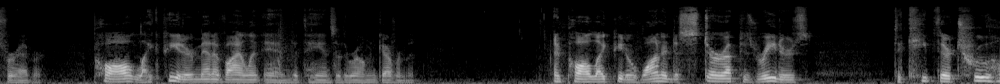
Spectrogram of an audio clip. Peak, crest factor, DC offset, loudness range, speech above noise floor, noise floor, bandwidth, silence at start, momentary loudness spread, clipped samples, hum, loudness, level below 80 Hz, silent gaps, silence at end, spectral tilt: -2 dBFS; 22 dB; under 0.1%; 7 LU; 28 dB; -50 dBFS; 15.5 kHz; 0 s; 15 LU; under 0.1%; none; -23 LUFS; -50 dBFS; none; 0 s; -5.5 dB/octave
